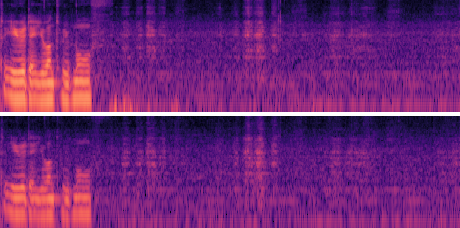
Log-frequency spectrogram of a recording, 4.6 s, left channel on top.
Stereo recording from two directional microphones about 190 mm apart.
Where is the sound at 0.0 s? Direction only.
55° left (ahead or behind).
